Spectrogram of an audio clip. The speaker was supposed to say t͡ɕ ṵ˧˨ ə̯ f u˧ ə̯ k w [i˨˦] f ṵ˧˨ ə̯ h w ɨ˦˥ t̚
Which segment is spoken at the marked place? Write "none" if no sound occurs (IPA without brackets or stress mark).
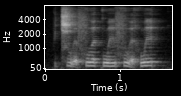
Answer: ɨ˨˦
